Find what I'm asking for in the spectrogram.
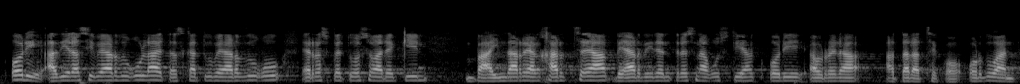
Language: Basque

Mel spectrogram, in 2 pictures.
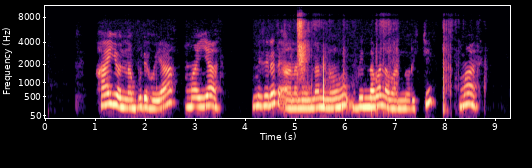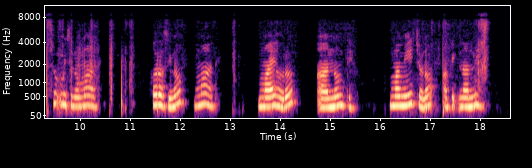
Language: Sidamo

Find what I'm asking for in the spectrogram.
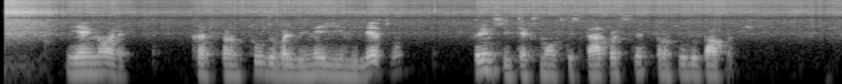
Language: Lithuanian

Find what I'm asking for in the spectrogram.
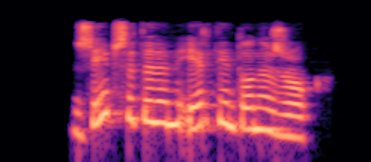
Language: Western Mari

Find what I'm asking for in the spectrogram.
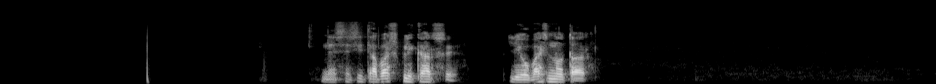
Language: Catalan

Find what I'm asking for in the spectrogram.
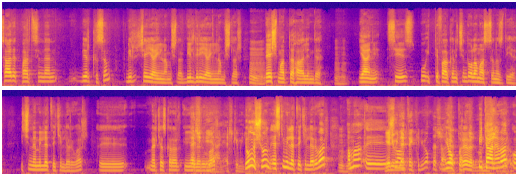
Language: Turkish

